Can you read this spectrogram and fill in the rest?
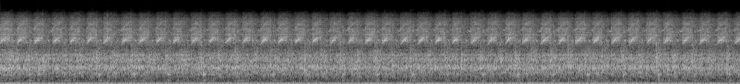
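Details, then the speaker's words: Vauxhall Vivaro 2.0 diesel van, first start after injector replacement and coding, jump-started: sharp, even ticking about three a second over a clattery idle, loud because the top-end engine breathers are missing. "happens it runs hey let me set these back that noise you can hear is the top of the things are missing the Breeders are missing on here"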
